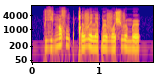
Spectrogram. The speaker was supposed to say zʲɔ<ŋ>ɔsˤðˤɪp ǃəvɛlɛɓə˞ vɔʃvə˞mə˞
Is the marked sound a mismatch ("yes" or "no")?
no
